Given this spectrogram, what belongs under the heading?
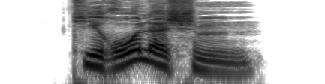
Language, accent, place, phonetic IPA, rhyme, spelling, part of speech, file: German, Germany, Berlin, [tiˈʁoːlɪʃm̩], -oːlɪʃm̩, tirolischem, adjective, De-tirolischem.ogg
- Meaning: strong dative masculine/neuter singular of tirolisch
